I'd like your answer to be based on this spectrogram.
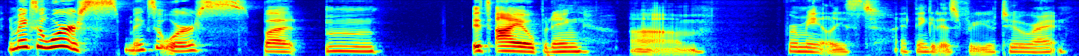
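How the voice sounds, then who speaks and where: A woman's voice: medium pitch, big pitch swings, a little slow, gravelly. A woman hosting a reaction video, commenting critically and sarcastically on a livestream clip.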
